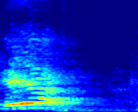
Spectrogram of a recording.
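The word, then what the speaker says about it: heir: तो आप एयर कहलाएंगे एयर ए से उच्चारण मैंने किया है एयर ए लगाया खट्ट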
